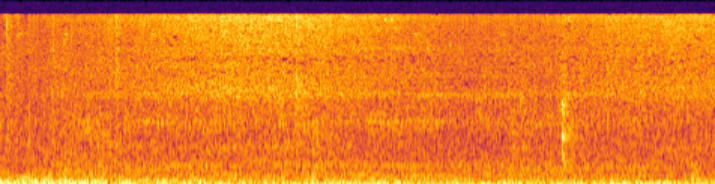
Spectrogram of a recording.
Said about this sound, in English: That's the sound of yet more machinery, a sort of spinning mechanical structure that's full of whirling green and blue lights.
